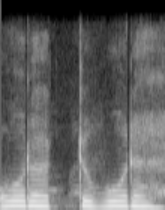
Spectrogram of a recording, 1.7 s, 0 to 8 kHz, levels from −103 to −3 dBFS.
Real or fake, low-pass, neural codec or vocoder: fake; 7.2 kHz; vocoder, 44.1 kHz, 80 mel bands, Vocos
